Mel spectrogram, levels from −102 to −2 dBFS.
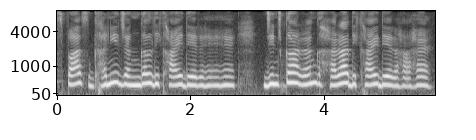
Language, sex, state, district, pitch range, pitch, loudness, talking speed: Hindi, female, Jharkhand, Palamu, 270-310 Hz, 280 Hz, -15 LUFS, 160 wpm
